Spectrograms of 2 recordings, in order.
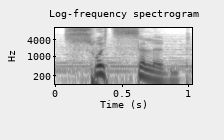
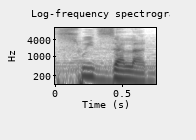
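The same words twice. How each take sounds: First: The z is pronounced as an s sound. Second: The z is pronounced as a z sound. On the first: The speaker calls it right. "the Z is S. Switzerland" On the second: The speaker calls it wrong. "not Switzerland"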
